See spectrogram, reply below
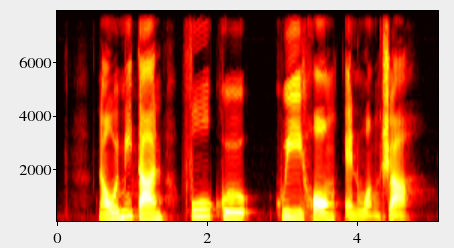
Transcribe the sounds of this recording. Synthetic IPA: nawemitãn | fu | kʰwihɔ̃ŋʔɛ̃nwãŋʃa̰

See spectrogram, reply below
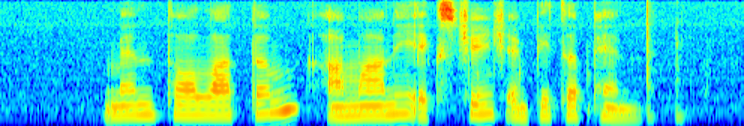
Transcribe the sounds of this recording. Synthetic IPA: mɛ̃ntʰɔlatə̃mamaniɛkst͡ʃẽnd͡ʒɛ̰̃npitʰəpʰɛ̃n

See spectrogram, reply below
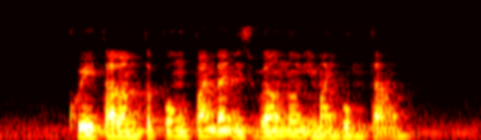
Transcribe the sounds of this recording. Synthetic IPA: kwet̪alamt̪əpɔŋpandaniswɛlnõnĩnmajɦumt̪ãw̃n

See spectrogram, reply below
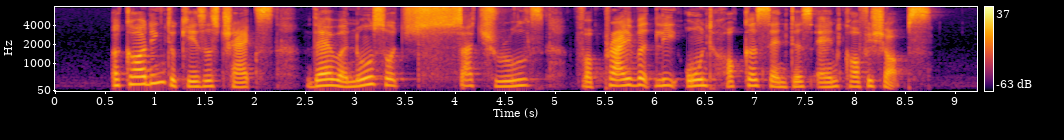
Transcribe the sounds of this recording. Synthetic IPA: ʔəkɔdɪ̃ŋtukʰes̬əstʰɹɛks | dɛwənosɔt͡ʃsat͡ʃɹuls | fɔpʰɹaɪvətliõndhɔkəsɛ̃ntəsɛ̃nkʰɔfiʃɔ̰ps

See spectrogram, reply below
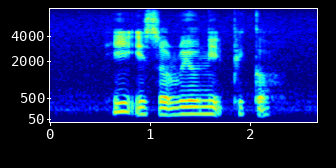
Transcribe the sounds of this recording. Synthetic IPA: hiʔisəɹilnit̚pʰikə

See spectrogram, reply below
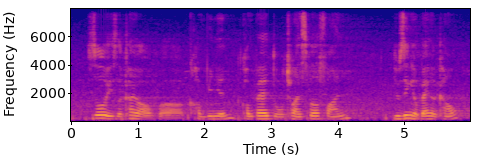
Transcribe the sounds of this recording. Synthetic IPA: soitsəkʰãɪ̃ndɔ̰fə̰kʰɔ̃nvĩnjə̃nkʰɔ̃mpɛtutʰɹãnsfəfãn | juzĩŋjəbɛ̃ŋkəkʰãʊ̃n

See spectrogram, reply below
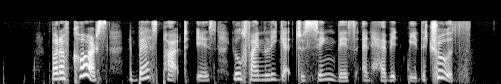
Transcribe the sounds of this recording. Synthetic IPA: b̥aɾɔfkʰɔs | d̪əbɛspʰa̰tʔɪsjulˠfaɪ̃nəliɡɛtʰːusɪ̃ŋd̪ɪsɛ̰̃nhɛvɪt̚b̥idətʰɹuθ

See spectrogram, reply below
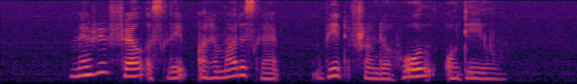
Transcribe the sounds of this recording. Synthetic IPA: mɛɹifɛlə̰slip̚ɔ̃nɦəmadəslɛp̚ | bitfɹɔ̃mdəholʔɔdil

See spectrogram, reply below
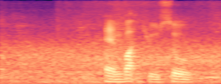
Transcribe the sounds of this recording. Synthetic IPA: ɛ̃nwat̚juso

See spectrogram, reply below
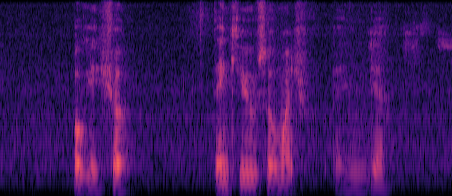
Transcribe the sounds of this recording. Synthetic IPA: ʔokeʃu | t̪ɛ̃ŋkʰjusomat͡ʃʔɛ̃nja

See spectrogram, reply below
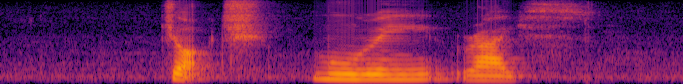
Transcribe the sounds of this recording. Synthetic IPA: d͡ʒɔ̰t͡ʃ | muweɹaɪs

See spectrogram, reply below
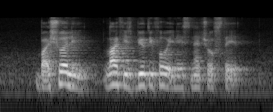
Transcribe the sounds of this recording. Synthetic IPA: ba̰tʃuəlilaɪfɪsbjutifəlĩnɪsnɛt͡ʃɹə̰lstḛt̚

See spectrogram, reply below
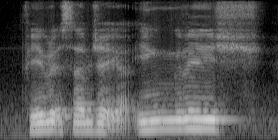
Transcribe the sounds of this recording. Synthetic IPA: fevəɾit̚sap̚d͡ʒɛk̚a̰ʔĩŋɡliʃ

